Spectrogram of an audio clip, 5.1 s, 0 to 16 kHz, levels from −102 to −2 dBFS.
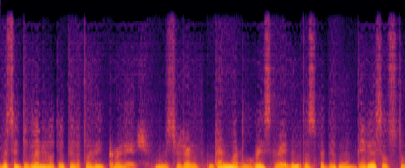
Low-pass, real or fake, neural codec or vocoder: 14.4 kHz; fake; codec, 44.1 kHz, 0.9 kbps, DAC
